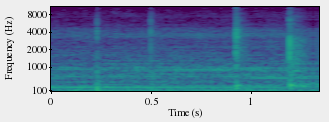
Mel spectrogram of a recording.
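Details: Gold Medal 2620D-2622 Karamel King Mark 20 cooker mixer, 240V, on rolling truck with left-hand dump, relay cycling the heating element and motor while hot: steady even electrical hum with sharp switching clicks as the heater cycles; running normally.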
